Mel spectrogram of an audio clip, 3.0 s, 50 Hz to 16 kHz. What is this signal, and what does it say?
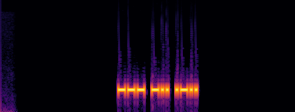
Morse code, heard as a keyed tone, about 51 wpm, 700 Hz. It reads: ODL
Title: USA Call Sign Postfixes - 3 Letters 50wpm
